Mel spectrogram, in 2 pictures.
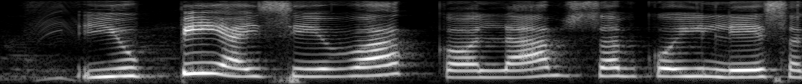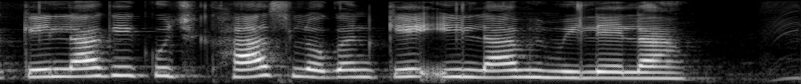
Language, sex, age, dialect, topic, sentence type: Bhojpuri, female, 18-24, Western, banking, question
